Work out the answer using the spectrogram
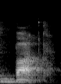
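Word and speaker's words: bought: The pronunciation of this word is but. But. Es como compré, pasado de buy, el pasado de buy.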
